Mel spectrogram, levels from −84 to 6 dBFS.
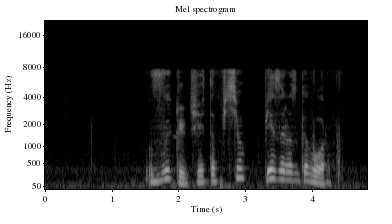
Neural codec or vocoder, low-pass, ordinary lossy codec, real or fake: none; none; none; real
